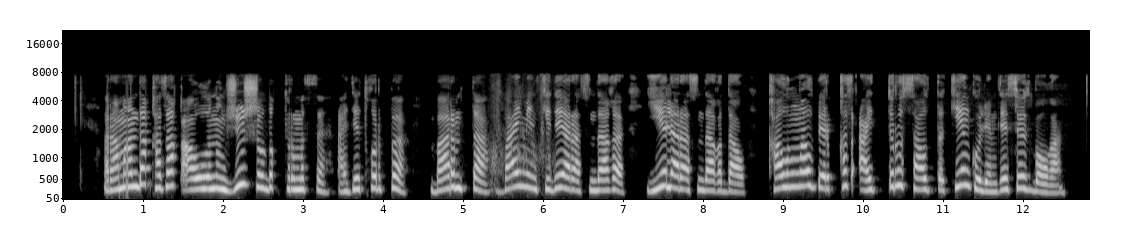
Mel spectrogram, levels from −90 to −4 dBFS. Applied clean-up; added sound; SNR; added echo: neural mask model RNNoise.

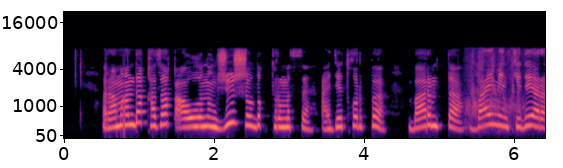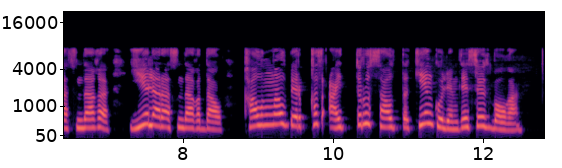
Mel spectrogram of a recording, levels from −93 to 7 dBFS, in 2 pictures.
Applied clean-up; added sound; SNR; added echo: none; Writing; 18 dB; none.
